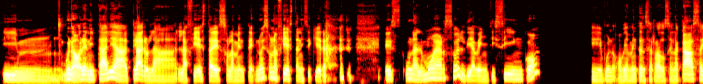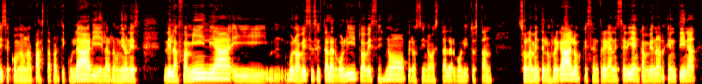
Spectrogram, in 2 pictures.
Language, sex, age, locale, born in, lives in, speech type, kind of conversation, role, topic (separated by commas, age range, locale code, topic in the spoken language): Spanish, female, 45-49, es-AR, Argentina, Italy, conversation, unstructured, none, ¿Has participado en alguna tradición cultural que no sea la tuya?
